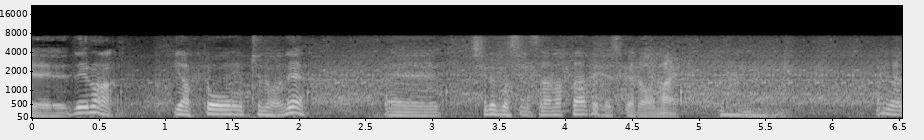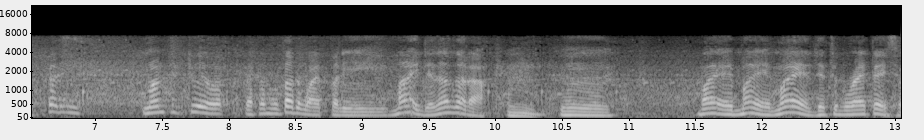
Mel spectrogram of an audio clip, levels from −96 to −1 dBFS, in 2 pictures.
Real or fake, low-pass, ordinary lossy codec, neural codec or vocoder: fake; 7.2 kHz; none; codec, 16 kHz, 1.1 kbps, Voila-Tokenizer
